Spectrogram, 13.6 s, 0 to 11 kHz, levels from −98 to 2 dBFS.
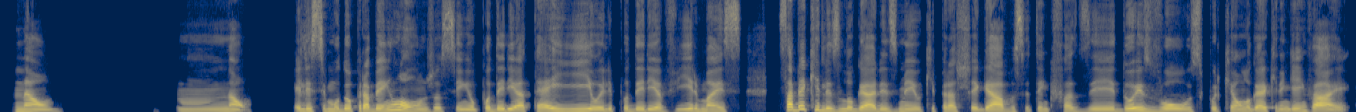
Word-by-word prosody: Não. 160 -5 +1 1.2
Não, 165 0 -3 0.4
ele 185 +3 -1
se 185 - -8
mudou 195 0 0
para 200 0 +3
bem 195 +7 +1
longe, 175 - +2
assim 155 -1 -4
eu 145 - -2
poderia 180 +1 +2
até 200 +4 +1
ir 195 -1 +1
ou 170 - +3
ele 170 +1 -2
poderia 165 -2 -1
vir, 165 +6 -3
mas 175 -2 -3 0.4
sabe 275 +5 +5
aqueles 220 - -1
lugares 170 -3 +2
meio 165 -2 -4
que - - -15
para 165 0 -1
chegar, 165 +1 +3
você 160 +1 -10
tem 170 +2 -8
que - - -24
fazer 165 0 -3
2 200 +5 +3
voos, 175 -1 0
porque 170 +2 -7
é - - +1
um - - -1
lugar 170 0 +2
que 170 - -15
ninguém 180 +3 -3
vai. 180 -8 +3
170 Hz, 170 wpm, -23 LUFS, 165-185 Hz, 1.2 s, sabe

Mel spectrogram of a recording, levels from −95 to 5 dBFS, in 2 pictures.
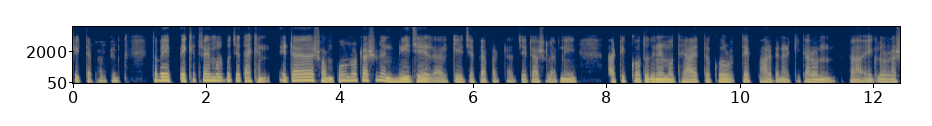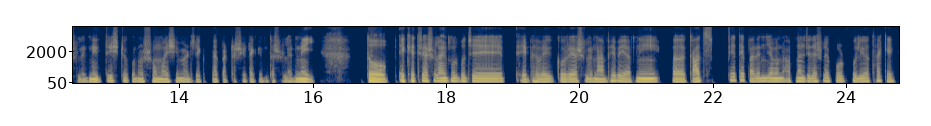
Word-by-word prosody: শিখতে 130 -3 -4
পারবেন? 130 0 -8 0.5
তবে 170 +1 +5 0.3
এক্ষেত্রে 170 +3 -3
আমি 165 - +4
বলবো 160 +1 -1
যে, 160 - +1
দেখেন, 130 -4 0 0.3
এটা 160 +5 0 0.3
সম্পূর্ণটা 155 +6 +1
আসলে 180 -1 -2 0.3
নিজের 125 +1 +3 0.2
আরকি - - -5
যে, 115 - -4
ব্যাপারটা, 115 +5 -7 0.2
যেটা 110 0 -6
আসলে 120 +1 -8
আপনি 125 -3 -1 0.6
আ - - -2
ঠিক 120 -1 -3
কতদিনের 115 -2 +3
মধ্যে 110 +2 -3
আয়ত্ত 100 +3 -5 0.2
করতে 120 -1 -1 0.2
পারবেন 110 +1 -3
আরকি। 115 +3 -11
কারণ 105 0 +1 0.5
আ - - -2 0.2
এগুলোর 110 -1 -3
আসলে 115 +1 -8
নির্দিষ্ট 125 +2 0 0.2
কোন 120 0 -2 0.2
সময়সীমার 120 0 +1
যে, - - -11
এক 115 - -17
ব্যাপারটা, 110 +2 -7
সেটা 125 -5 -7
কিন্তু 125 +1 -10
আসলে 120 +1 -8 0.2
নেই। 120 -3 +7 0.9
তো 130 - +11 0.4
এক্ষেত্রে 150 +3 +1
আসলে 150 -3 -1
আমি 135 - +5
বলবো 140 0 0
যে, 135 -1 +4 0.7
এভাবে 115 0 +1 0.2
করে 120 -1 +2
আসলে 120 0 -2
না 115 - +3
ভেবে 145 -1 +2
আপনি 130 +1 +3 0.5
আ - - +4 0.2
কাজ 130 +2 +3 0.4
পেতে 170 0 0
পারেন। 130 +1 +1
যেমন 130 0 +4
আপনার 135 +2 +1
যদি 135 - +1
আসলে 135 +1 -4
পোর্টফোলিও 130 0 -1
থাকে, 150 -4 -3
125 Hz, 150 wpm, -23 LUFS, 115-135 Hz, 0.9 s, তো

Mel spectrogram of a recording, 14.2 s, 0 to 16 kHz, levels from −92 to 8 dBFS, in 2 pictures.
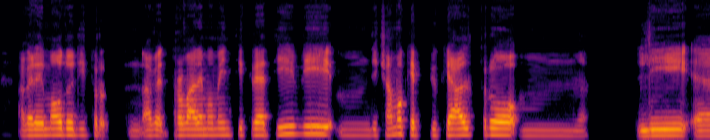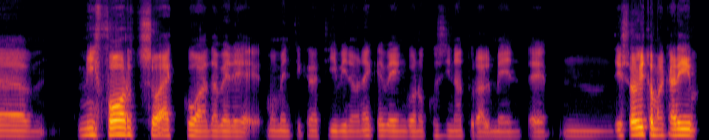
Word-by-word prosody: avere 150 +1 0
modo 160 +1 +1
di 155 0 -13
tro - - -10 0.2
mhmm, 140 - -20
ave 145 +1 -4
trovare 155 0 0
momenti 160 +1 -8
creativi, 185 +4 -1
mhmm, 145 0 -20
diciamo 155 +5 -4
che 165 -3 -2
più 150 - -13
che 160 - 0
altro, 165 +1 +3
mhmm, 140 -1 -18 0.6
li 150 +1 +1
ehm, 135 -2 -6 0.4
mi 165 +2 -1
forzo 175 +2 +6
ecco, 145 0 -2
ad 130 0 -6
avere 130 -1 -8
momenti 135 -2 -14
creativi, 135 0 -12
non 130 +1 -13
è 140 -1 -9
che 140 - -11
vengono 130 -1 -8
così 135 +1 -22
naturalmente. 120 -2 -12
Mhmm, 130 -1 -20
di 145 +2 -6
solito 170 +4 +7
magari 155 0 +4
145 Hz, 150 wpm, -22 LUFS, 135-160 Hz, 0.6 s, solito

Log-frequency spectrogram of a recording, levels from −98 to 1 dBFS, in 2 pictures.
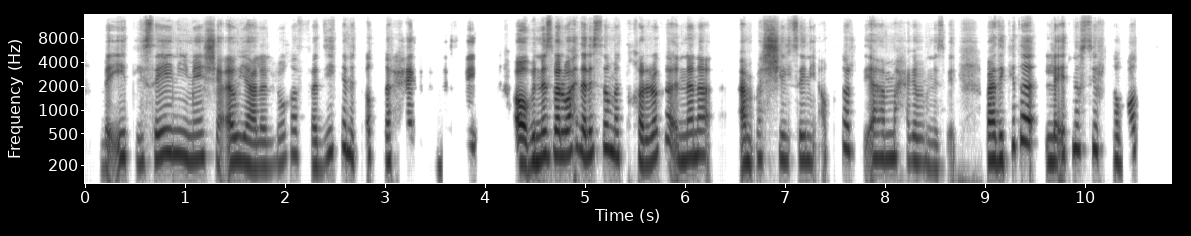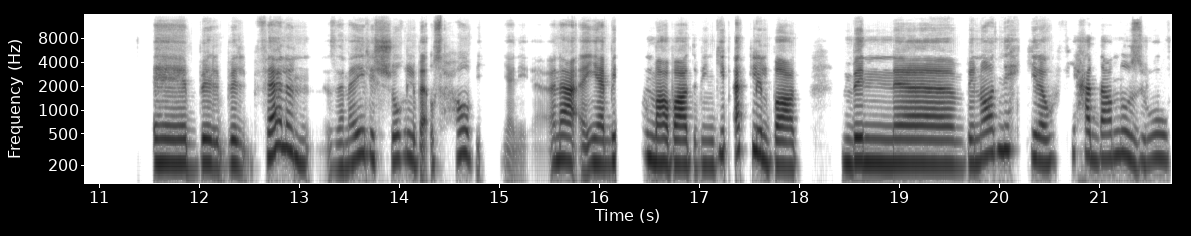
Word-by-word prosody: بقيت 255 - -4
لساني 260 +4 -1
ماشي 250 +2 -2
أوي 225 +1 +1
على 195 0 0
اللغة، 230 +8 -10
فدي 200 +9 -5
كانت 290 -5 -3
أكتر 250 -3 -5
حاجة 235 0 -3 0.2
بالنسبة 195 +1 -20
لي 350 - -3 0.4
آه 220 - +11
بالنسبة 260 +5 +5
لواحدة 275 +1 +5
لسّه 280 +5 0
متخرَّجة 255 -4 0
إن 235 - -1
أنا 270 +1 +2 0.3
أمشِّي 245 +3 0
لساني 235 0 -6
أكتر، 335 - -5 0.2
دي - - -5
أهم 250 0 -2
حاجة 230 -2 -8
بالنسبة 195 -4 -12
لي. - - -23 0.3
بعد 235 0 +5
كده 375 - +2
لقيت 250 +7 -1
نفسي 320 0 -2
ارتبطت 240 -4 -5 1.0
آآ، 215 0 +2
بال 205 +1 -1
بال 205 -1 -4
فعلًا 275 -5 +1 0.2
زمايل 210 +9 -4
الشغل 240 0 -4
بقوا - - -2
اصحابي، 265 +3 -7 0.2
يعني - - -21 0.2
أنا 225 -4 +4
يعني 210 +4 +1
بناكل 235 +3 -4
مع 215 0 +7
بعض، 210 -1 +6
بنجيب 205 +7 -6
أكل 290 +1 +3
لبعض، 200 -3 +3 0.4
بن 220 -1 +2 0.7
بنقعد 240 +8 -1
نحكي 310 -5 -2
لو 215 +1 -1
في 280 - -17
حد 255 -3 +1
عنده 260 +2 -1
ظروف. 235 +2 -5
235 Hz, 155 wpm, -21 LUFS, 215-270 Hz, 1.0 s, آه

